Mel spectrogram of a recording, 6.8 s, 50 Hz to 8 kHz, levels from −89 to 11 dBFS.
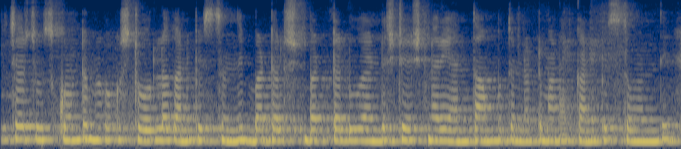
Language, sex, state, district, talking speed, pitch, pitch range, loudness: Telugu, female, Andhra Pradesh, Sri Satya Sai, 125 wpm, 230 Hz, 225-240 Hz, -14 LUFS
